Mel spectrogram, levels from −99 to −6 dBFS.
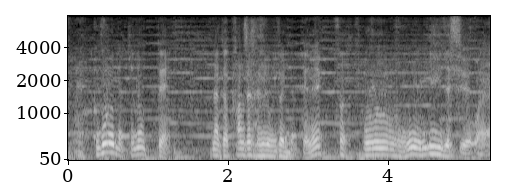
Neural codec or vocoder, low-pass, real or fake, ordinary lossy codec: codec, 16 kHz, 2 kbps, FunCodec, trained on Chinese and English, 25 frames a second; none; fake; none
